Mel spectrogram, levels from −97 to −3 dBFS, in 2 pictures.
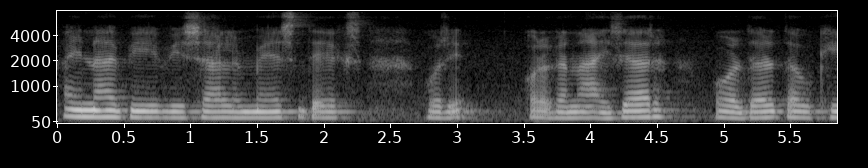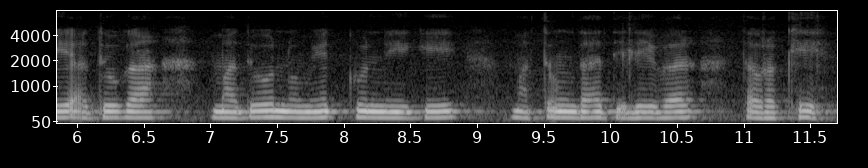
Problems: none marked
